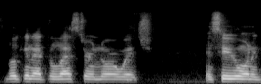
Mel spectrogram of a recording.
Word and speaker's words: Norwich: eat for sustenance right norwich rhymes with sandwich right you know what's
